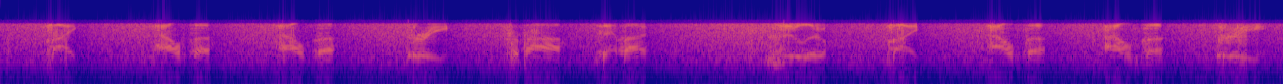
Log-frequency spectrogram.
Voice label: EAM - 6739 kHz

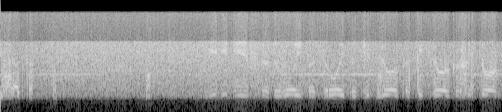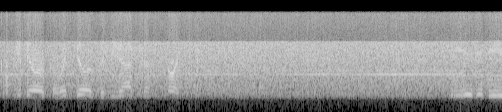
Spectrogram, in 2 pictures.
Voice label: Russian Numbers Broadcast, 5959.00 usb; UNID

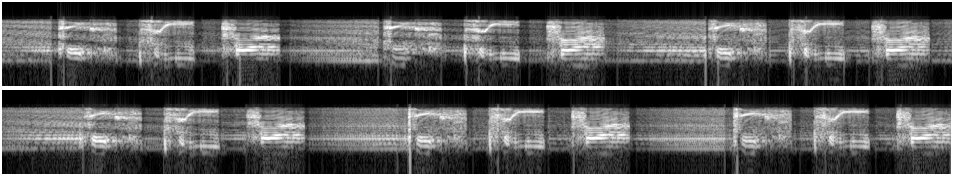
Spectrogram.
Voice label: training 5197.0kHz

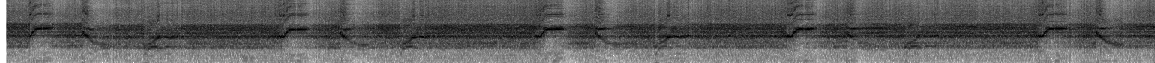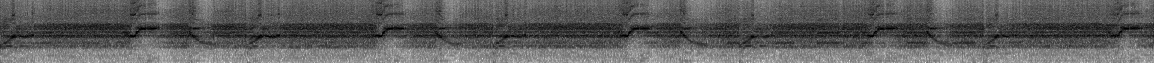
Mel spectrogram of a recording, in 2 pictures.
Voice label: E06 Training 4836 KHz; 2030 GMT; Crema

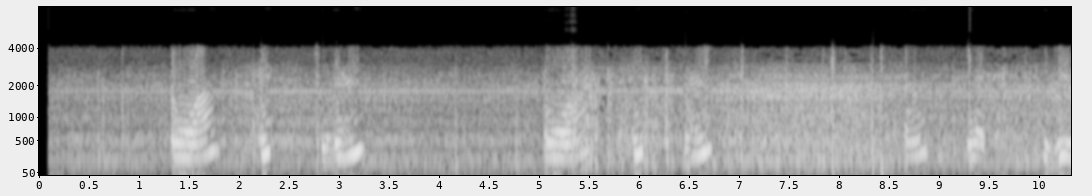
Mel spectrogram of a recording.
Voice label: The French Lady, numbers stations

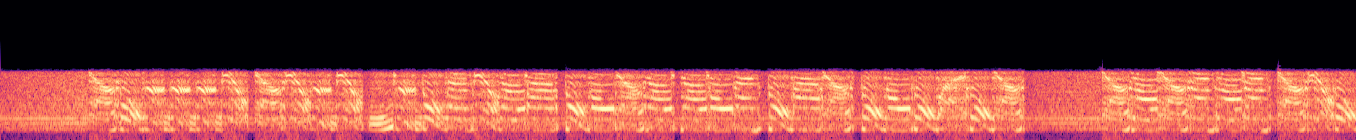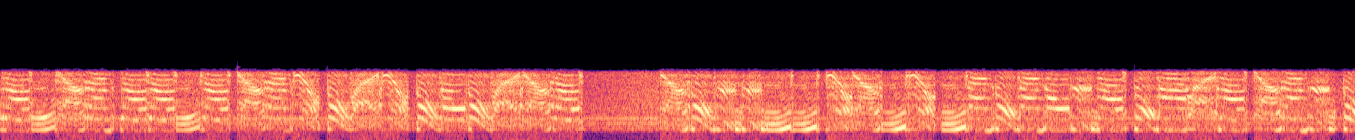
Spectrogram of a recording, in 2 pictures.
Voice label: the chinese robot

